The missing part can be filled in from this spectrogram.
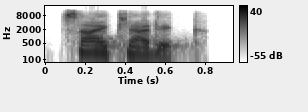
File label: "Cycladic", Indian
